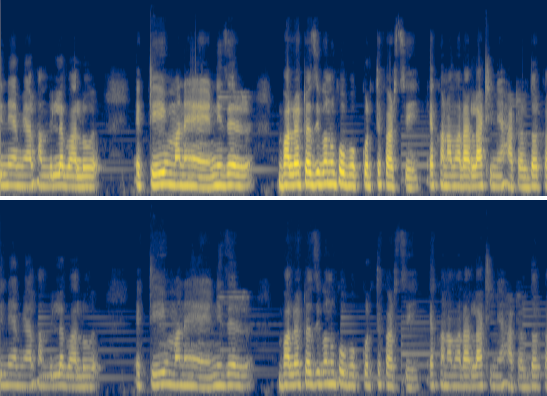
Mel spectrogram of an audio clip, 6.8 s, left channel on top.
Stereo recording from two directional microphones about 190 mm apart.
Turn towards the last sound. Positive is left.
turn(degrees=25)  # may be behind; listen again after turning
